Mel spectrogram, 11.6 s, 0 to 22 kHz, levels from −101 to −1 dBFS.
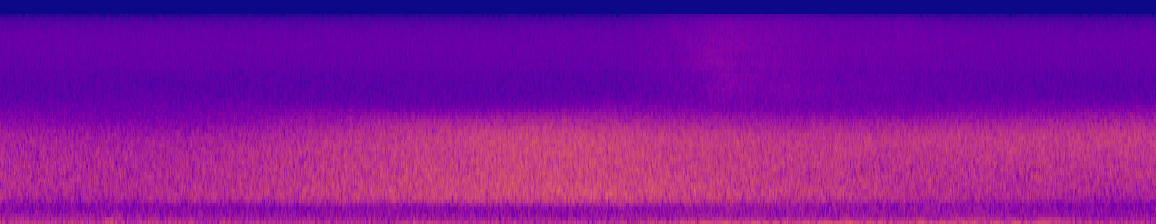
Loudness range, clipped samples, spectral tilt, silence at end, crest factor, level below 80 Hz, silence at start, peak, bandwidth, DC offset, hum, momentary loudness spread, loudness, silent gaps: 7 LU; under 0.1%; -3 dB/octave; 0 s; 16 dB; -58 dBFS; 0 s; -28 dBFS; 16.5 kHz; under 0.1%; none; 10 LU; -45 LUFS; none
